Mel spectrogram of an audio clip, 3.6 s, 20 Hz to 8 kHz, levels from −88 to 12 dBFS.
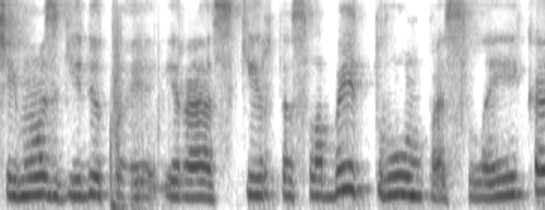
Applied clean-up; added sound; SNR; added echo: neural mask model RNNoise.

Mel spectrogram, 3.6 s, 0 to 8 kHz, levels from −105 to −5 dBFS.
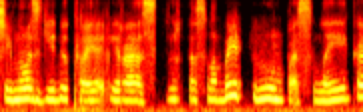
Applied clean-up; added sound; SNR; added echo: neural diffusion model UNIVERSE++.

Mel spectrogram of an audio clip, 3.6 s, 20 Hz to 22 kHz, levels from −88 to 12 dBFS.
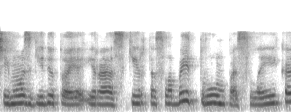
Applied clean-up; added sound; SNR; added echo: none; none; none; none.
